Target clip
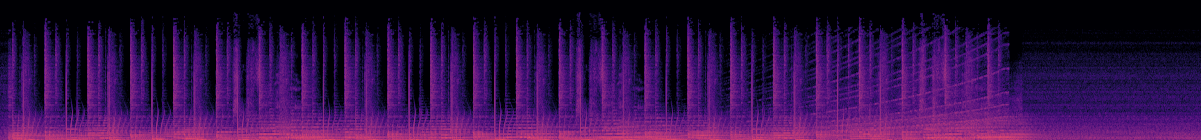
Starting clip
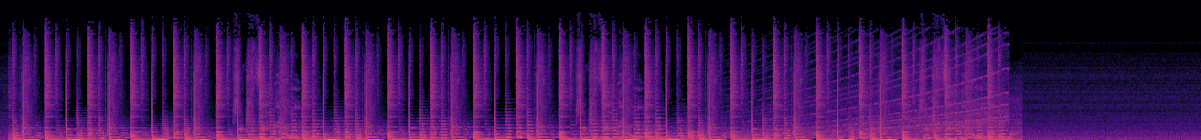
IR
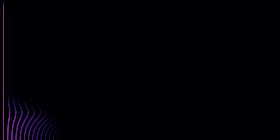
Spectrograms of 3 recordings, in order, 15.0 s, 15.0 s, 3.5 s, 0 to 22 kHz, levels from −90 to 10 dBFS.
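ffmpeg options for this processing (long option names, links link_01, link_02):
-filter_complex "[0:a]asetnsamples=nb_out_samples=441:pad=0,asendcmd='10.07 highpass f 550;11.1 highpass f 200',highpass=frequency=110:poles=1,acompressor=threshold=-39dB:ratio=4[link_01];[1:a]atrim=start_sample=2205[link_02];[link_01][link_02]afir=irnorm=-1:irlink=0,volume=8.5dB"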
